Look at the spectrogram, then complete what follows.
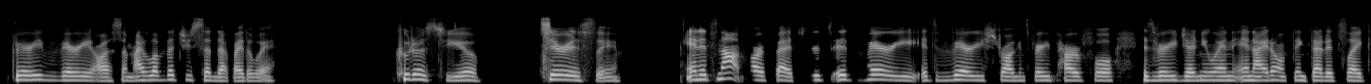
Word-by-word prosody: Very, 210 +1 +3
very 190 -1 -1
awesome. 170 +1 -2
I 190 - +3
love 205 0 0
that 220 -1 -2
you 215 - -6
said 190 -2 -2
that, 170 -2 0
by 170 - +2
the 165 0 -4
way. 180 +2 -4 1.2
Kudos 235 -4 0
to 185 - -6
you, 185 +1 +1 0.6
seriously, 195 -7 +2 0.7
and 215 - +6
it's 225 +1 +1
not 270 +2 +5
farfetched, 190 -4 +1
it's 205 -1 -5
it's 220 -2 0
very 210 -5 +2
it's 185 +1 -4
very 200 +1 +1
strong, 185 -1 0
it's 180 - -11
very 190 -1 +1
powerful, 185 0 0 0.3
it's 185 -1 +1
very 195 +1 +2
genuine, 190 +1 0
and 190 +1 0
I 185 0 +4
don't 195 -3 -1
think 195 0 -3
that 185 -1 +2
it's, 175 0 -2
like, 175 -2 +1
190 Hz, 170 wpm, -23 LUFS, 185-205 Hz, 1.2 s, and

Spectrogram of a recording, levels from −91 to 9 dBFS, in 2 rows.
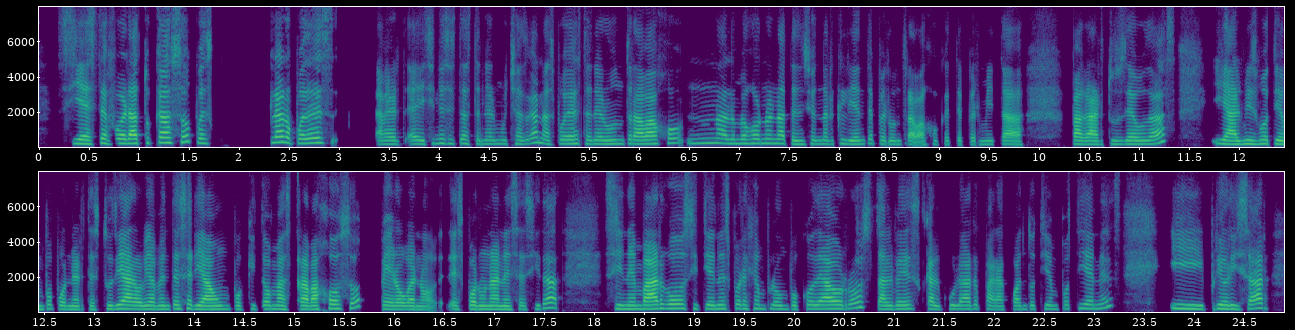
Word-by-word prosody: Sí 235 -1 -3
este 220 +4 +2
fuera 245 +1 +6
tu 275 - -9
caso, 290 +3 +4
pues, 255 -5 -2 0.6
claro, 300 -1 +5
puedes, 270 +7 +2 0.4
a - - -2
ver, 205 -1 -3
eh, 210 0 -2
sí 230 - -12
necesitas 230 -2 -5
tener 215 -1 -7
muchas 215 0 -7
ganas, 260 -6 -1
puedes 220 0 -1
tener 215 -2 -3
un 215 +1 -2
trabajo, 225 +4 +3
mm, 260 +2 -6
a 250 - +2
lo 230 - -2
mejor 230 +1 -1
no 245 - -1
en 240 - 0
atención 205 -2 -2
al 210 -1 -5
cliente, 210 0 -4
pero 200 -3 -6
un 190 - -8
trabajo 195 - -2
que 195 0 -11
te - - -11
permita 185 - -2 0.5
pagar 195 -2 +4
tus 200 -1 -7
deudas 205 - 0 0.3
y 225 -10 -2
al 195 -1 +6
mismo 215 +1 0
tiempo 210 +1 -1
ponerte 190 -2 -3
a - - -5
estudiar. 210 +3 +4
Obviamente 200 +2 0
sería 205 -4 +4
un 195 0 -3
poquito 200 +2 -4
más 205 -2 0
trabajoso, 230 - +2
pero 195 -3 +1
bueno, 190 -2 0
es 200 -3 -5
por 210 -2 +2
una 195 0 +4
necesidad. 195 +8 0 0.4
Sin 210 -2 -3
embargo, 220 +3 +6
sí 220 0 -8
tienes, 220 +1 -2
por 230 -1 -3
ejemplo, 215 -1 -5
un 200 - -8
poco 205 +2 -5
de 215 0 +1
ahorros, 220 +7 +3
tal 200 -1 +1
vez 210 +1 -3
calcular 210 +1 -2
para 185 -4 -3
cuánto 195 +2 -5
tiempo 215 0 -8
tienes 245 - -6 0.5
y 220 -5 0
priorizar, 225 +3 +1
215 Hz, 185 wpm, -22 LUFS, 200-230 Hz, 0.6 s, fuera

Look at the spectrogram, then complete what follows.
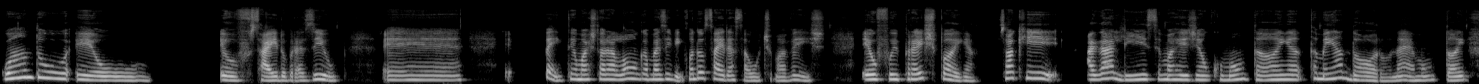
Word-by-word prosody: Quando 290 -1 +4
eu 190 -4 +1 0.7
eu 195 -3 +3
f 185 - -6
saí 185 -1 +4
do 185 - -1
Brasil, 180 +3 0 0.5
eh, 205 0 -2 0.9
bem, 185 0 0
tem 240 - -4
uma 230 0 +4
história 230 0 +2
longa, 240 +2 0
mas 230 0 +2
enfim, 185 -8 -1
quando 245 +3 -1
eu 285 - +2
saí 250 -5 +2
dessa 205 -3 -4
última 175 0 -5
vez 190 -2 -5 0.3
eu 230 +1 +5
fui 235 0 +1
pra 240 +1 +1
Espanha, 185 - -1 0.2
só 285 +1 +2
que 280 -5 0 0.3
a 225 - +4
Galícia 230 -3 +2
é - - -2
uma 220 -1 +2
região 210 -1 +1
com 215 - -8
montanha 220 0 0
também 255 -1 +1
adoro, 190 - -1
né, 190 +1 -1
montanha. 190 0 -1
215 Hz, 155 wpm, -23 LUFS, 190-240 Hz, 0.9 s, eu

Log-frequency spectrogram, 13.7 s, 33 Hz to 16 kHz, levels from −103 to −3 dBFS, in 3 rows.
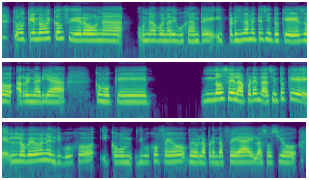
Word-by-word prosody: como 275 - -1
que 275 0 +4
no 275 +1 +2
me 295 +1 +2
considero 240 -5 +2
una 235 -1 +1 0.2
una 235 0 -3
buena 230 -1 -2
dibujante 225 +1 -2
y - - -4
precisamente 260 +4 -1
siento 250 -3 -2
que 215 -2 +5
eso 220 0 +1
arruinaría 205 0 +1 0.4
como 210 -3 -3
que, 200 -1 -2 0.7
no 245 +4 +3
sé, 280 -1 +6
la 225 -3 +7
prenda? 240 +1 +2
Siento 250 +3 -4
que 260 -4 +3
lo 215 0 -1
veo 220 +2 +2
en 250 0 -2
el 230 -3 -2
dibujo 190 +3 -6
y 300 -10 -15
como 195 0 -5
un 195 -2 -7
dibujo 195 +3 -8
feo, 210 0 -2
veo 200 -1 -3
la 190 -1 -1
prenda 190 0 -4
fea 100 - +1
y 100 - -4
lo 95 - -3
asocio, 195 - -5
220 Hz, 175 wpm, -21 LUFS, 200-240 Hz, 0.7 s, la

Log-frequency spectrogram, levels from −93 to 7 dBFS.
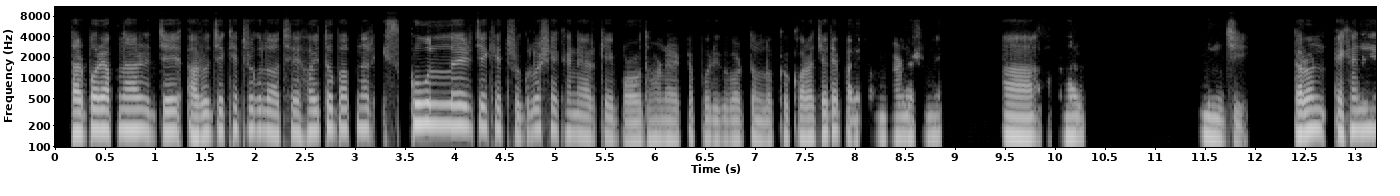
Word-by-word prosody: তারপরে 160 +2 +5
আপনার 175 0 +3 0.2
যে, 160 - +1 0.3
আরো 140 +1 +4
যে, 165 - +1
ক্ষেত্রগুলো 170 -1 -3
আছে 160 - -11
হয়তোবা 170 +2 0
আপনার 180 +1 -3 0.2
স্কুলের 205 -1 +5
যে, - - +1
ক্ষেত্রগুলো 155 -3 -5
সেখানে 150 -3 -4
আরকি 130 +2 -7 0.2
বড় 110 0 0
ধরনের 120 0 -1
একটা 125 - -8
পরিবর্তন 120 0 -4
লক্ষ্য 115 +4 -6
করা 130 0 +2
যেতে 150 +2 +1
পারে। 125 -2 -3
সব 130 0 -27
ধরনের 135 0 -1
আসলে 135 0 -5 0.7
আ - - +4 1.9
উম 135 -2 +3
জ্বী। 105 - -5 0.6
কারণ 160 +3 +6 0.2
এখানে 170 +2 +2
150 Hz, 135 wpm, -23 LUFS, 130-175 Hz, 1.9 s, কারণ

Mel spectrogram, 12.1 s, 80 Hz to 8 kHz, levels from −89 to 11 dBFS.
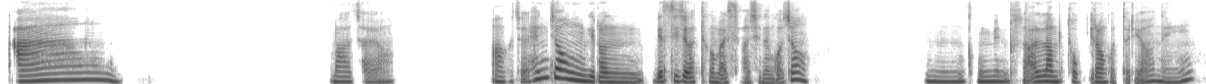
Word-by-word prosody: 아. 230 +3 +1 2.1
맞아요. 175 - -5 1.0
아 175 -5 -1
그죠. 185 +1 -8
행정 260 -4 +5
이런 160 -3 +1
메시지 185 0 +2
같은 165 +1 -1
거 160 - -1
말씀하시는 145 0 -4
거죠? 220 +6 +1 1.2
음. 175 -2 -1
국민 180 -1 0
무슨 - - -6
알람톡 175 -1 +2
이런 155 +1 +2
것들이요. 180 +4 -4
네. 185 +5 -1
180 Hz, 195 characters per minute, -25 LUFS, 165-210 Hz, 2.1 s, 행정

